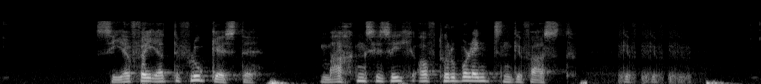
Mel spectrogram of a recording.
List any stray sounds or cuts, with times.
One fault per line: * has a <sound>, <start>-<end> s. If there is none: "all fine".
* has a laugh, 6.2-6.9 s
